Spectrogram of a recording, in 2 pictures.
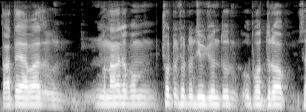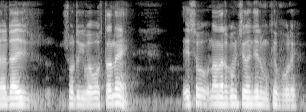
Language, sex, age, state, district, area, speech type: Bengali, male, 45-60, West Bengal, Uttar Dinajpur, urban, spontaneous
